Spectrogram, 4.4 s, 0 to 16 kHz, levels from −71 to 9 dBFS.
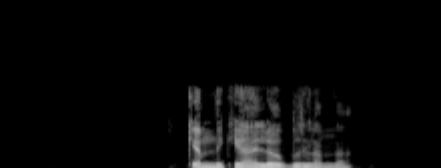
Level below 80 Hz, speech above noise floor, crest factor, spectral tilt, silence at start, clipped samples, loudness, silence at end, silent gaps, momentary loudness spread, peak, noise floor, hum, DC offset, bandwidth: -58 dBFS; 68 dB; 18 dB; -7 dB/octave; 1.85 s; under 0.1%; -18 LUFS; 0.9 s; none; 16 LU; -2 dBFS; -84 dBFS; none; under 0.1%; 8.2 kHz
